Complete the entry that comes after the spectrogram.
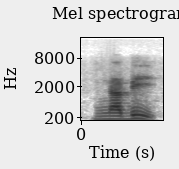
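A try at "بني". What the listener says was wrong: نبی کہاں ہے؟ الٹا کر دیا اس کو.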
